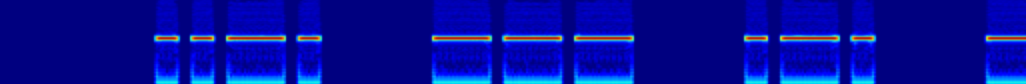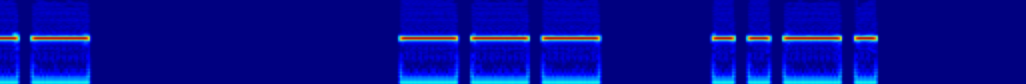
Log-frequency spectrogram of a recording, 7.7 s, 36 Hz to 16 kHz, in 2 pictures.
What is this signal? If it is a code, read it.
Morse code, heard as a keyed tone, about 18 wpm, spaced as for 12 wpm, 1000 Hz. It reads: FORM OF
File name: qotdfiles / 12wpm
